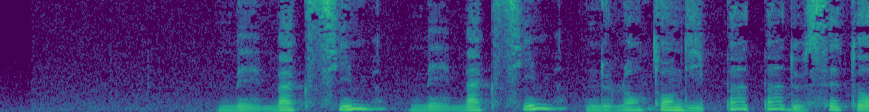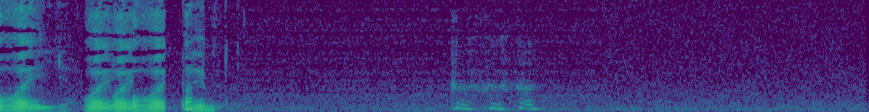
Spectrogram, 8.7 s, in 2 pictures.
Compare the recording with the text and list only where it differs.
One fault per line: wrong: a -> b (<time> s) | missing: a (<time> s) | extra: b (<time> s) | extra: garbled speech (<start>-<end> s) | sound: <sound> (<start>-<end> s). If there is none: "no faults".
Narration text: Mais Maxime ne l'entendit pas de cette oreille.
extra: mais Maxime (2.0 s)
extra: pas (3.7 s)
extra: garbled speech (4.8-5.5 s)
sound: laugh (6.6-7.2 s)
